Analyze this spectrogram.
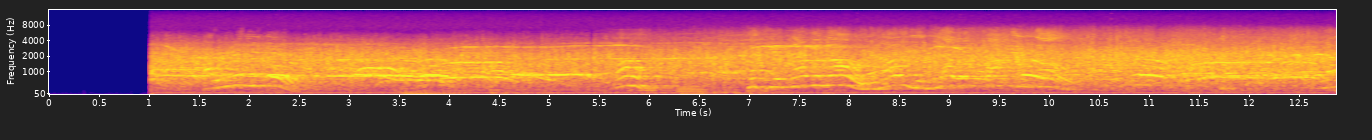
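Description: A crowd cheers and whistles loudly in a large hall.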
